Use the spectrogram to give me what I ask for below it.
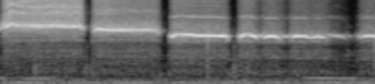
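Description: A person whistles an imitation of white-throated sparrow song. Two long, clear, high notes are followed by a quicker string of shorter whistled notes, the pitch stepping down slightly, with brief gaps between phrases.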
